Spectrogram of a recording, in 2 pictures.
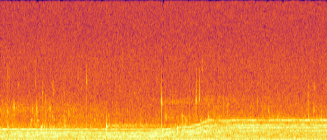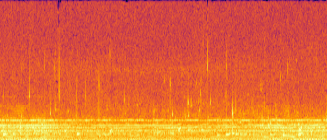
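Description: Live synthesizer music in the Berlin School style: a sustained chord over a low drone, the upper tones gliding smoothly upward about a second and a half in and then holding, with short high blips scattered over the top.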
